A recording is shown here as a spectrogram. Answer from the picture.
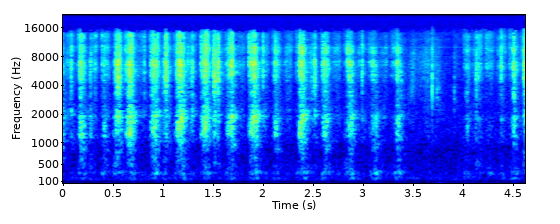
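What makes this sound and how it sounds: A wooden stylus scratches dense strokes into the black coating of a flat, roughly A4 scratch-art paper sheet lying on a table. The sound is a quick, fairly regular run of dry, raspy scratching strokes, about two per second, with a bright papery hiss centred around 1.3 kHz and almost no low end. Each stroke stops sharply with no ring.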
